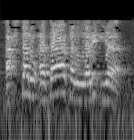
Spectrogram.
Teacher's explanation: ورئيا قرأها أبو عمرو بتحقيق الهمز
